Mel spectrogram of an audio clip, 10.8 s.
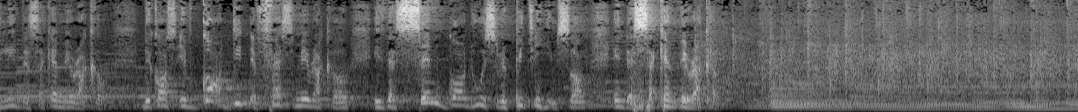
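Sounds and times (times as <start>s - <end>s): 
speech: 0.0s - 8.3s
audience clapping: 6.6s - 10.7s
low steady musical drone: 7.6s - 10.7s.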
